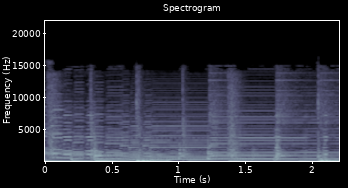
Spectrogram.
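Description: Instrumental Saraiki folk music with no singing: held, reed-like melody notes over a steady drum beat whose deep strokes fall in pitch, two or three a second.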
